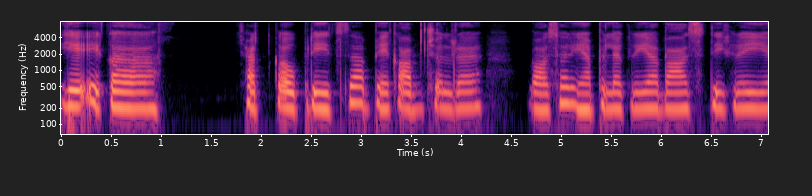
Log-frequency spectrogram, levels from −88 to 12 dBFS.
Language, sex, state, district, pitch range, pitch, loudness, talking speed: Hindi, female, Punjab, Pathankot, 190-205 Hz, 195 Hz, -18 LUFS, 170 wpm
